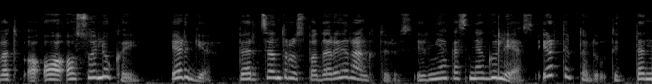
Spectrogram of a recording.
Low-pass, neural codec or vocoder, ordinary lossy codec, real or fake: 14.4 kHz; vocoder, 44.1 kHz, 128 mel bands every 512 samples, BigVGAN v2; MP3, 48 kbps; fake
